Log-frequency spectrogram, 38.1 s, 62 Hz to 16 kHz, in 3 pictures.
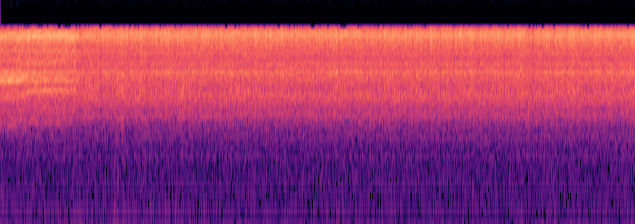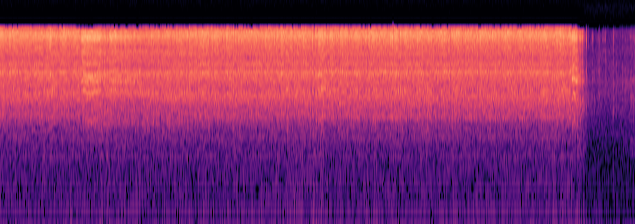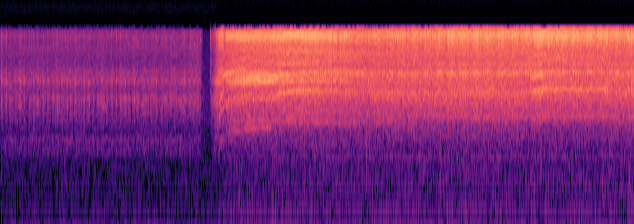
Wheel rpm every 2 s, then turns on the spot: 230, 230, 230, 230, 230, 230, 230, 230, 230, 230, 230, 230, 40, 20, 40, 210, 230, 230, 230.
24-28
